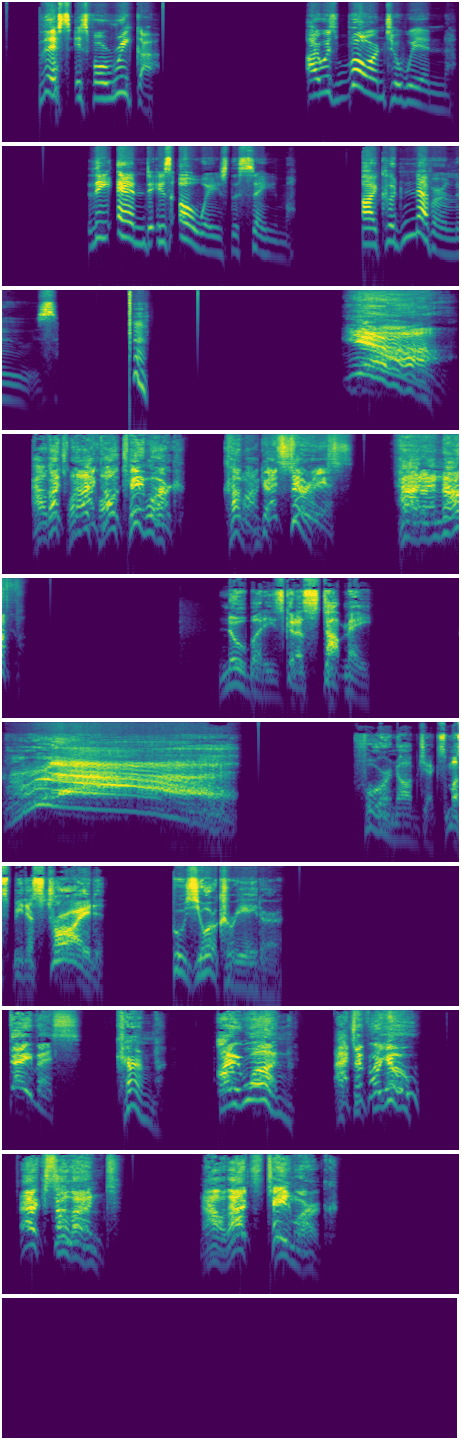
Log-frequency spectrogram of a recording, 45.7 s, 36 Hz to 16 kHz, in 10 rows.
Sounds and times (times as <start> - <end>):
Speech: 0.4 - 1.6, 3.1 - 4.6, 5.4 - 7.5, 8.2 - 9.7, 12.6 - 18.5, 20.5 - 22.0, 26.4 - 28.5, 29.2 - 30.3, 32.1 - 33.6, 34.2 - 36.2, 36.8 - 37.8, 38.6 - 40.0.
